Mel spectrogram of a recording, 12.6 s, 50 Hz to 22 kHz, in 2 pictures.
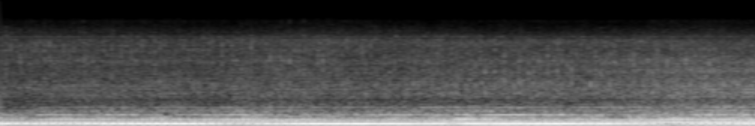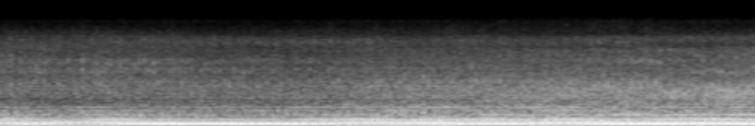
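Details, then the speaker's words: Ariens riding mower, model 93606800/A25KH54, after drive belt replacement: steady engine drone at constant speed, no squeal or slap; belt that was noisy before now runs smooth and quiet. "I could hear that belt making noise before and now it was good and smooth. So, I think this one will be good to go for another summer at least."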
